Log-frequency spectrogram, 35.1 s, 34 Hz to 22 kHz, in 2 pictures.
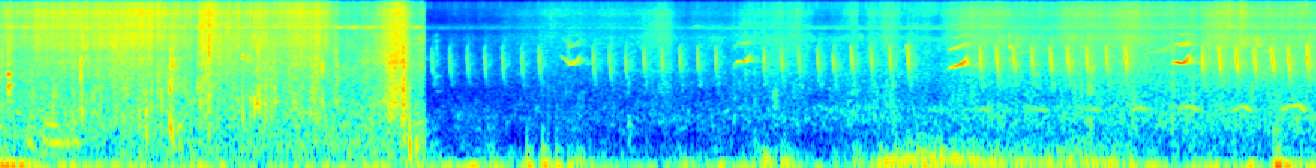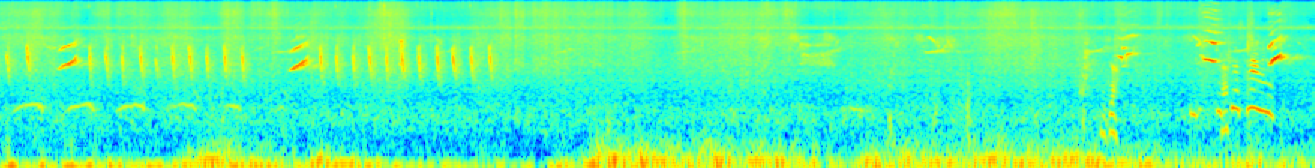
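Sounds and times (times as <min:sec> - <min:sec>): low bird hooting: 0:12.7 - 0:21.9, 0:31.9 - 0:35.0
bird rising chirp: 0:33.4 - 0:35.0.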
